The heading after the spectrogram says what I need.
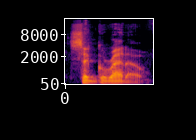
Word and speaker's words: Segreto: so stoked to have Melissa segreto did I pronounce that right you sure did I've been saying I've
